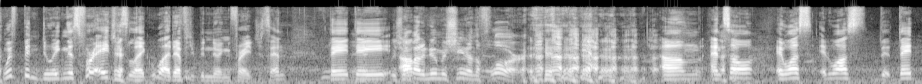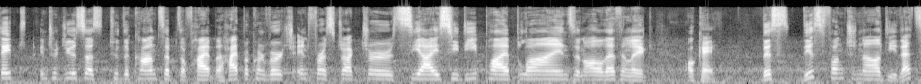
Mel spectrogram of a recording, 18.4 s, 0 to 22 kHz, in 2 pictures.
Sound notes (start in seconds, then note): 5.2 laughs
